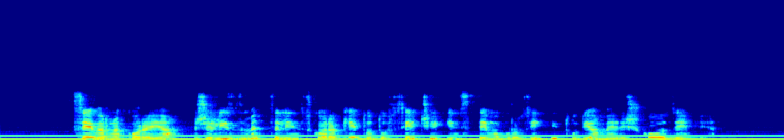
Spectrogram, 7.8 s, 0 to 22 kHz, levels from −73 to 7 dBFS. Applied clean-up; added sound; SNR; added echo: none; Organ; 6 dB; reverberation time 0.4 s.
